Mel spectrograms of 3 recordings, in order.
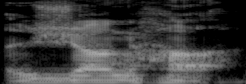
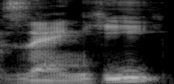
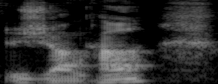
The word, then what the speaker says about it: Zheng He: at the voyages of Zheng He, which is how you pronounce it. It looks like Zhang He, but it's pronounced Zheng He.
